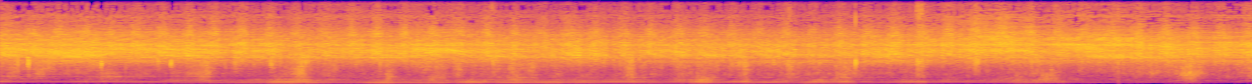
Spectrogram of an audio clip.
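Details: In Colorado, a cicada up in the trees gives a steady, high, hissing buzz that drones on without pause, loud enough to hear from a kitchen, with a voice speaking faintly beneath.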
